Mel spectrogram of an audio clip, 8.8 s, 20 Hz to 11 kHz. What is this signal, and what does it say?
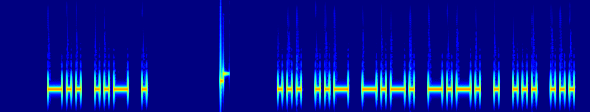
Morse code, heard as a keyed tone, about 17 wpm, 700 Hz. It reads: DUE SUCCESS
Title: Sentences from Top 900 Words - New Word Drill - 17wpm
